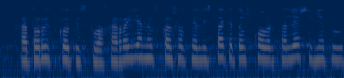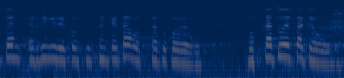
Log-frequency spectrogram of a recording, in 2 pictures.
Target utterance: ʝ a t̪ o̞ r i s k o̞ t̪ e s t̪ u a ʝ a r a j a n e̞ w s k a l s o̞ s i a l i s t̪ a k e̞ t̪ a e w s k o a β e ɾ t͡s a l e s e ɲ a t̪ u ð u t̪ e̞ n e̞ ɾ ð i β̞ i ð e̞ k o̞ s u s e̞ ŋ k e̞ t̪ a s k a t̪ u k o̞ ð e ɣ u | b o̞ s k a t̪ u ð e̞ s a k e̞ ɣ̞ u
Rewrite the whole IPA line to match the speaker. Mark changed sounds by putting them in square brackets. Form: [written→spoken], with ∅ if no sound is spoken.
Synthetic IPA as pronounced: ʝ a t̪ o̞ r i s k o̞ t̪ e s t̪ u a ʝ a r a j a n e̞ w s k a l s o̞ s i a l i s t̪ a k e̞ t̪ a e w s k o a β e ɾ t͡s a l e s [e→i] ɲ a t̪ u ð u t̪ e̞ n e̞ ɾ ð i β̞ i ð e̞ k o̞ s u s e̞ ŋ k e̞ t̪ a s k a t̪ u k o̞ ð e ɣ u | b o̞ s k a t̪ u ð e̞ s a k e̞ ɣ̞ u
